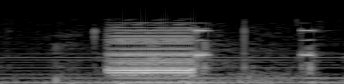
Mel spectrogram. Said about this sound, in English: so I'm going to scroll back and dial this number.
